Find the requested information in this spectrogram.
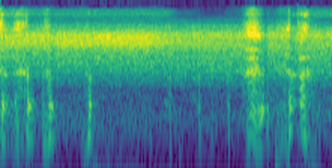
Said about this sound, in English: So this is his anti-alien water jet. Yeah, it makes sense. Okay. So it's like a projectile weapon with water.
